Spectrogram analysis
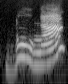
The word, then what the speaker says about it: bunga: So that one is bunga. Bunga. This is a difficult word to say. Nga.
